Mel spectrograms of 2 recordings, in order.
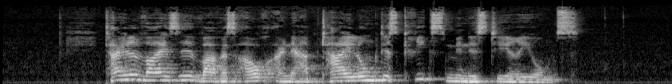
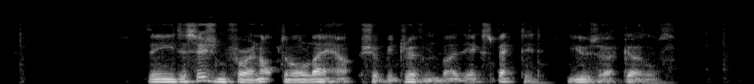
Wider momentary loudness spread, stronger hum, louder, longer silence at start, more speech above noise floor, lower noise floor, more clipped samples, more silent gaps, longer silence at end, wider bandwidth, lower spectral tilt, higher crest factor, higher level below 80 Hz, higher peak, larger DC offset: second, 5 LU vs 12 LU; neither; first, -13 LUFS vs -21 LUFS; second, 0.75 s vs 1.5 s; second, 37 dB vs 59 dB; second, -50 dBFS vs -80 dBFS; neither; neither; about the same, 0.95 s vs 0.85 s; first, 16.5 kHz vs 7.4 kHz; second, -4 dB/octave vs -7.5 dB/octave; about the same, 16 dB vs 18 dB; first, -46 dBFS vs -52 dBFS; first, 0 dBFS vs -4 dBFS; neither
